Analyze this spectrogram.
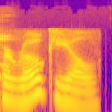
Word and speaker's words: parochial: parochial parochial That is 100% correct.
